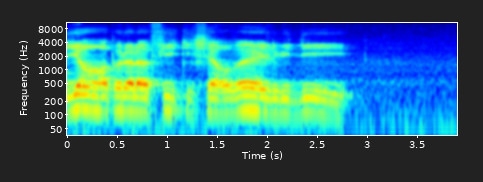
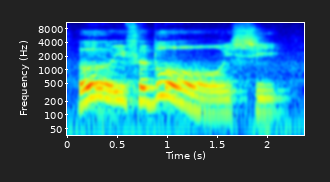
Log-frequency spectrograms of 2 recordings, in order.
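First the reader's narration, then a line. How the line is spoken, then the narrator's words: Sighing blind man. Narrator (French): L'aveugle soupira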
